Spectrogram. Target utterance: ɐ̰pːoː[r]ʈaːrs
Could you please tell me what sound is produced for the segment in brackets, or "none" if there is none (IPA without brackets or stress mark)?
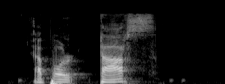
ɭ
